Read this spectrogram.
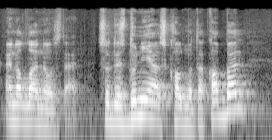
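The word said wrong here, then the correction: مُتَقَلَّب: Or mutaqallab, sorry. I keep mispronouncing it. Mutaqallab.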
